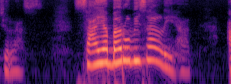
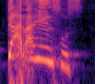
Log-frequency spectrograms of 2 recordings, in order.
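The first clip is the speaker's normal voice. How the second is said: retold cry of alarm, higher and louder; seruan kaget; 6 semitones higher, 5 dB louder than usual. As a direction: blurt out a startled plea to Jesus. Cries out as truck nearly hits. (seruan kaget minta perlindungan)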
